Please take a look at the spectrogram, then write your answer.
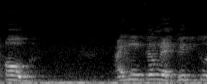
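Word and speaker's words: אוב: Específicamente él dice que busque a alguien que tenga espíritu de adivinación, lo cual se pronuncia Ob.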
